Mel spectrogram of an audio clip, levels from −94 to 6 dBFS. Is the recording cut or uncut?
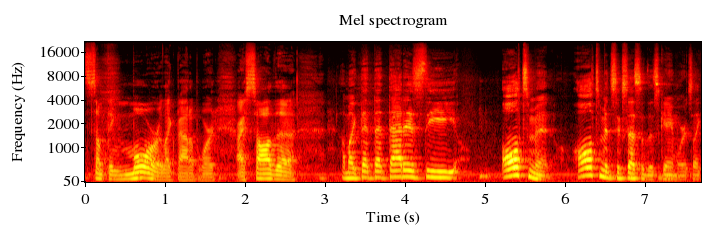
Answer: cut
